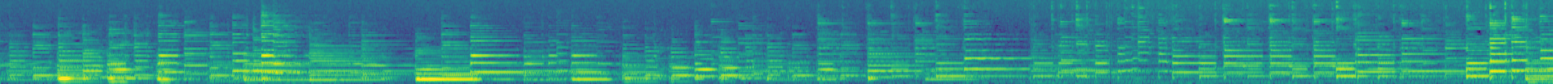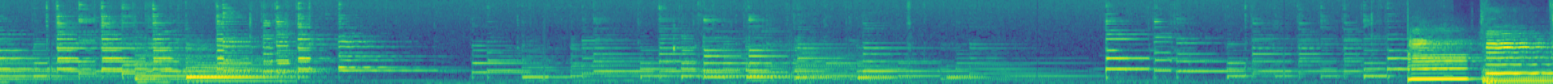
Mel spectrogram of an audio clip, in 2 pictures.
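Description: Background music played on acoustic guitar, a continuous run of plucked notes and chords.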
